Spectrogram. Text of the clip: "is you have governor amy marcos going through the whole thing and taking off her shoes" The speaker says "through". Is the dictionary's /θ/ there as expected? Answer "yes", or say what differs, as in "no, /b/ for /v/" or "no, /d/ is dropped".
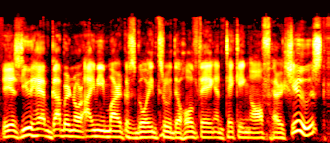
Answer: no, /t/ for /θ/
